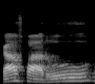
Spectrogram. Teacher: ra dhammah wawu sukun mat tobi'i panjang 2 harokat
